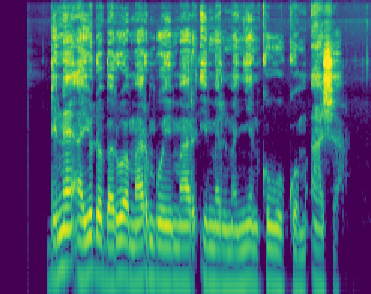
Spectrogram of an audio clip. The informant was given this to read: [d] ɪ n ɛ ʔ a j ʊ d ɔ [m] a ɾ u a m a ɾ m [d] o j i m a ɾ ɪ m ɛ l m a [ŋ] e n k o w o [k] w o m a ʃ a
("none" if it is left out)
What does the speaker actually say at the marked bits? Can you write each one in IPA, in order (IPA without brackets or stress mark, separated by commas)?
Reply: d, b, b, ɲ, k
